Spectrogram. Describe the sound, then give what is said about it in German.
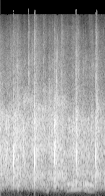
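Audience applause: dense, steady clapping with louder claps standing out at an even beat about five times across the stretch. “Ein Applaus für den Vater.”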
